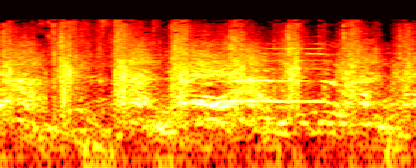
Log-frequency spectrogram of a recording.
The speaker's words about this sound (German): Die Jubelrufe wollten kein Ende nehmen und die Spitzenkandidatin freute sich sichtlich.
